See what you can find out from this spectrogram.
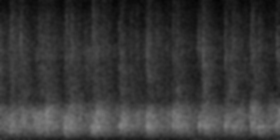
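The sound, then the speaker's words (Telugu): Church audience clapping loudly in unison to glorify God: a steady, rhythmic beat of many hands striking together in regular pulses, roughly two per second, repeating evenly throughout. “ఒకసారి గట్టిగా చప్పట్లు కొడుతూ దేవుడిని మహిమపరుస్తామయ్యా”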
